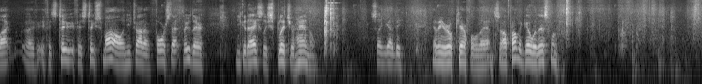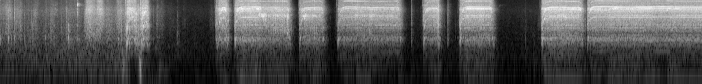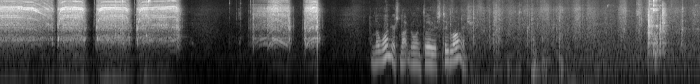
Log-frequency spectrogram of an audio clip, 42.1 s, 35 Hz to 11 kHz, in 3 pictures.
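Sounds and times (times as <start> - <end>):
clicks and rattling of drill: 16.5 - 17.2, 24.9 - 31.8, 32.7 - 34.6
electric drill whine: 16.6 - 17.1, 18.4 - 24.0, 24.9 - 31.8, 33.1 - 34.6.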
